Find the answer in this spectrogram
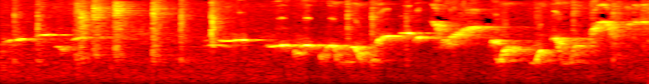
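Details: White-rumped shama song for encouraging young birds to sing. Sharp clicks open the phrase, followed by sustained whistled notes that step up and down in pitch, rising toward the end.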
